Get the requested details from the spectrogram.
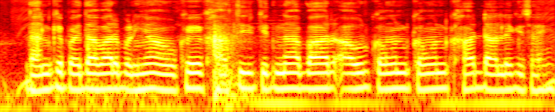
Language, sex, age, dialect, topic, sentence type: Bhojpuri, male, 25-30, Western, agriculture, question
